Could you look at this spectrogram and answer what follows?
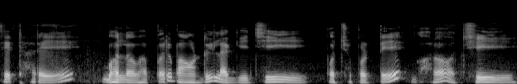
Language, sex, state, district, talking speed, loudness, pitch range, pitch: Odia, male, Odisha, Nuapada, 95 wpm, -21 LUFS, 100-115 Hz, 105 Hz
